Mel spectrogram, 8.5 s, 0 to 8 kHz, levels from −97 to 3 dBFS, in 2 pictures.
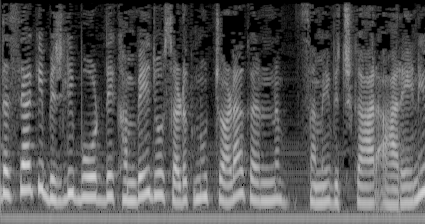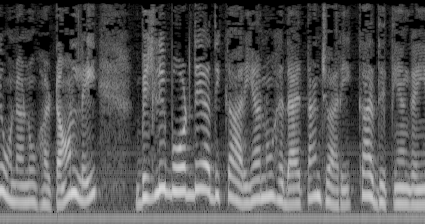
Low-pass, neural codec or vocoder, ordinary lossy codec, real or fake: none; none; none; real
